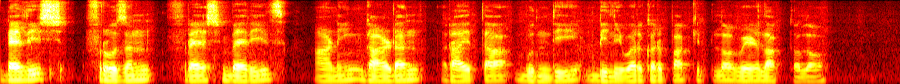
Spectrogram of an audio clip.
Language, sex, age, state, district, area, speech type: Goan Konkani, male, 18-30, Goa, Ponda, rural, read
